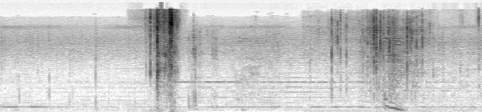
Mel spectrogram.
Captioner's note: Dave grunting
